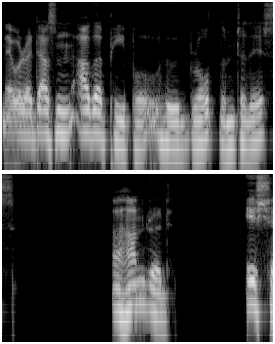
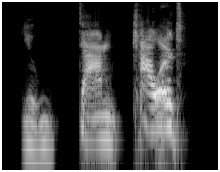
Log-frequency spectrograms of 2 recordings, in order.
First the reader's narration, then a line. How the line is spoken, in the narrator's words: snarled Mustard from the far end of the line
